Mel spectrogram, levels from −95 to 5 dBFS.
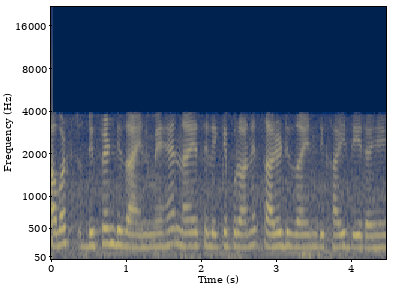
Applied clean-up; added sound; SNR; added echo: none; none; none; none.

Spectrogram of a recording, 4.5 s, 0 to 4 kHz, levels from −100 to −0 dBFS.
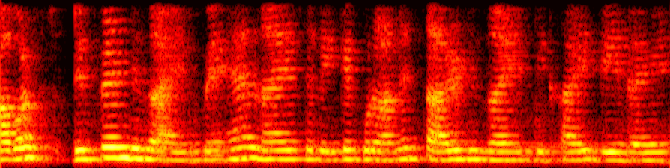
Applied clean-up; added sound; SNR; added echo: neural mask model DeepFilterNet 3.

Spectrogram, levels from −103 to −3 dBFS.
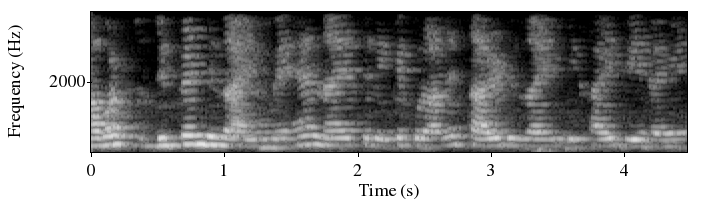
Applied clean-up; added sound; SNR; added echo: classical method WPE with log-MMSE.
